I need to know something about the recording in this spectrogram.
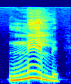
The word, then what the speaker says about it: kneel: नील।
